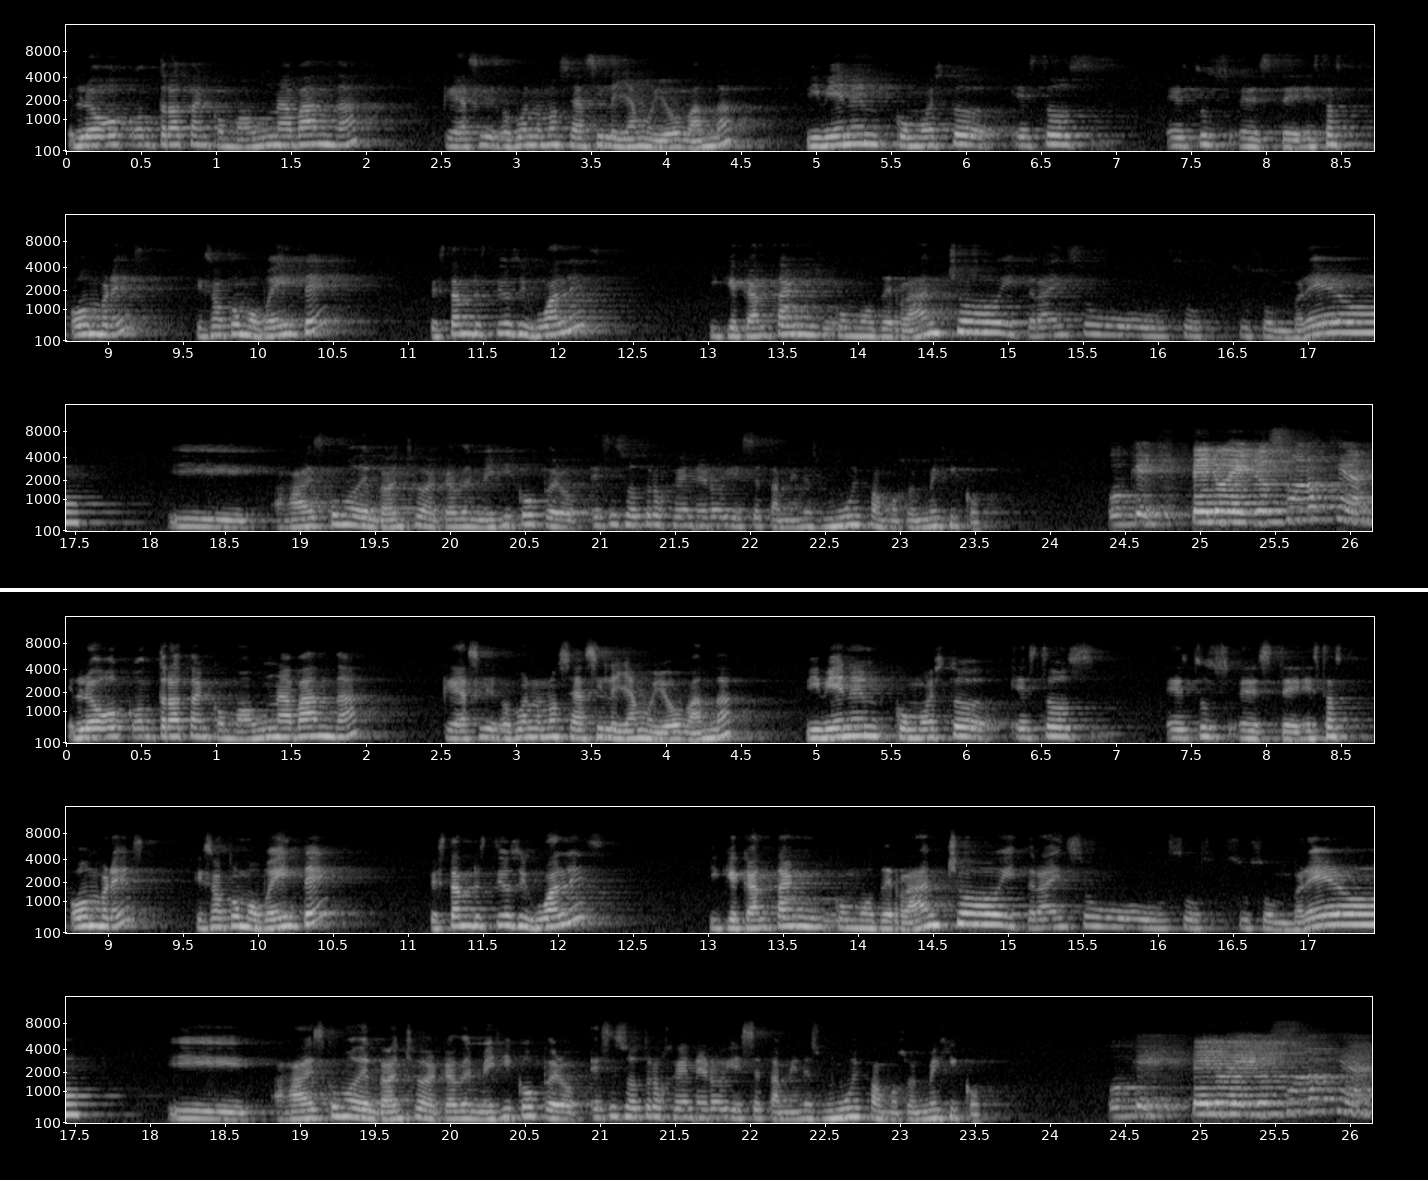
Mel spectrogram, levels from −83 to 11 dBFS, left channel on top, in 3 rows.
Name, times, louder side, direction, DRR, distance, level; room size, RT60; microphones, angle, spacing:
voice 1, 0.0-2.0 2.5-4.4 4.9-6.8 7.3-9.2 9.6-10.5 11.1-12.2 13.0-17.5 18.1-23.5, right 4 dB, 65° right, 14 dB, 0.7 m, -27 dB
voice 2, 13.5-13.9 24.4-26.1, left 2 dB, 65° left, 4 dB, 5.6 m, -27 dB
24.0 x 14.0 x 9.6 m, 0.92 s
head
